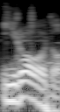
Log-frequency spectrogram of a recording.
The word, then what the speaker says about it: Erode: Erode ? Éroder? Oh! Éroder! Cette chanson, Erode, est importante. Le mot anglais d'origine se prononce comme "I-rode" mais, d'une certaine manière, les membres du DIR l'appellent "E-rode".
